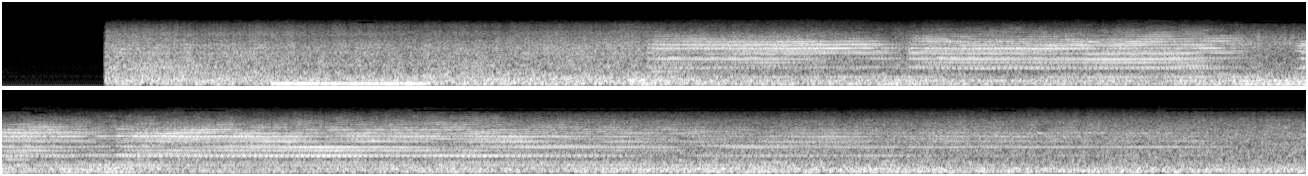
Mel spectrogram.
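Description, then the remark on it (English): A freight train roars past a truck parked by the rail tracks, a loud, steady rumble and clatter lasting the whole time, with sustained horn-like tones sounding over it partway through. No one speaks. “Parked by rail tracks, the Acme truck driver wakes up in his cab as a freight train roars past.”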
